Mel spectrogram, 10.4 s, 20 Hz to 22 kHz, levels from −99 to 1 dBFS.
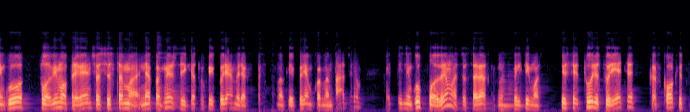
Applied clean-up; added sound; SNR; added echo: neural mask model DeepFilterNet 3.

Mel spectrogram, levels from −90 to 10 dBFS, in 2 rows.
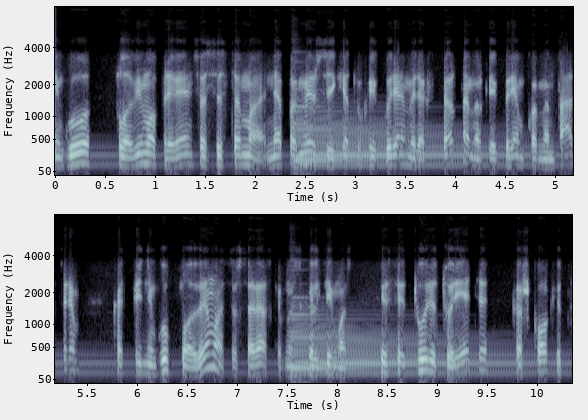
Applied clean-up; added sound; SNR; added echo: none; Acoustic guitar; 13 dB; none.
